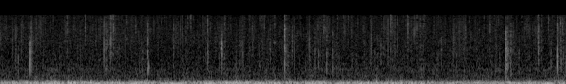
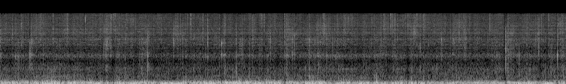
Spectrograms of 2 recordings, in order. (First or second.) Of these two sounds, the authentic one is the first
